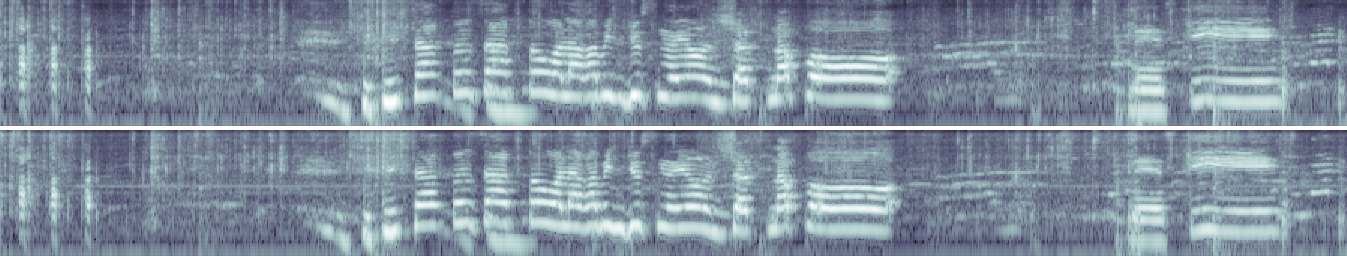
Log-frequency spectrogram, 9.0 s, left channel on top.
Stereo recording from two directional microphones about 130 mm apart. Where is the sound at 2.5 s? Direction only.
25° right (ahead or behind).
